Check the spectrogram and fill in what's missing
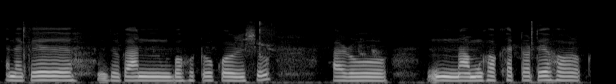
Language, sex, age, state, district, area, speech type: Assamese, female, 30-45, Assam, Charaideo, rural, spontaneous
